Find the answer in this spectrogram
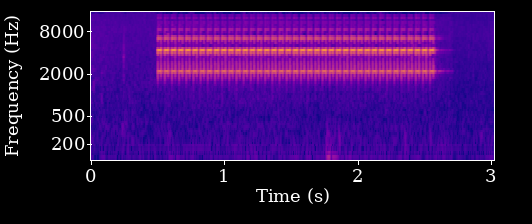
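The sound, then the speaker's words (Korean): A telephone rings with a loud, rapid electronic trill, a fast warbling burst of high pulses lasting about two seconds before stopping abruptly. There is no talking. “그런 어느 날 저에게 한 통의 전화가 걸려왔습니다.”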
